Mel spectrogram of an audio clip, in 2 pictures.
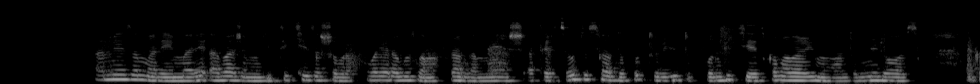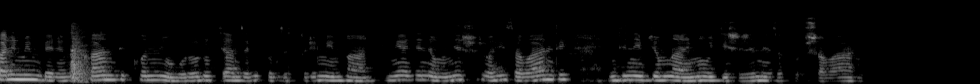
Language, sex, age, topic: Kinyarwanda, female, 25-35, education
